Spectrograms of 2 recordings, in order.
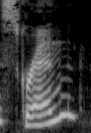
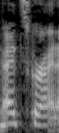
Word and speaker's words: Skrein: It's S-K-R-E-I-N, Skren. Ed Skren. – Is it Skren? – Skrein. – Ed Skrein. Skrein. – Skrein. – No, because you pronounce the first, you pronounce, in German language, you pronounce the second letter. Second letter in the E and the I situation. So I think it's Ed Skrein.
